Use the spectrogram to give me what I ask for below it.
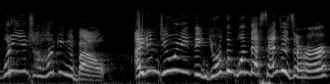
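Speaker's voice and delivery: high, loud, indignant comeback; frantic mock denial. Streamer acts out the accused friend firing back, indignant. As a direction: throw the blame back, high and quickening. Retold quarrel, friend denies blame.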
